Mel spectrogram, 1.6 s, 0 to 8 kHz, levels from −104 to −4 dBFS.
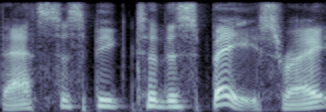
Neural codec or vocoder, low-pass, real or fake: none; 7.2 kHz; real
